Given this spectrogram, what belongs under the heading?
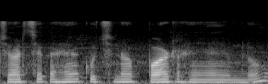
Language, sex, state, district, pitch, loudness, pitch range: Hindi, male, Chhattisgarh, Jashpur, 115 Hz, -21 LUFS, 110-120 Hz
